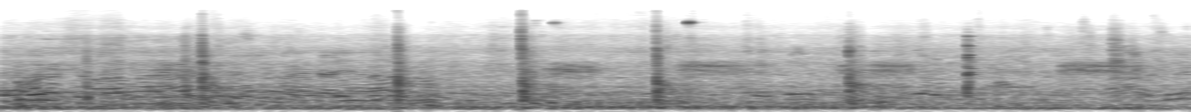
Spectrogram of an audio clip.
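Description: A cleaver chops sharply into a wooden block.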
